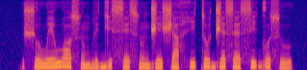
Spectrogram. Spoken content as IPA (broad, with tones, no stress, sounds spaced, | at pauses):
ʃ o˧ w e˦ w ɔ˦˨ s ũ˨ b e˨˦ ɡ i˧ s e˨ s ũ˨ d͡ʒ e˨˦ ʃ a˧ h i˦ t o˧ d͡ʒ ɛ˦ s ɛ˧ s i˦ ɡ o˧ s u˨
